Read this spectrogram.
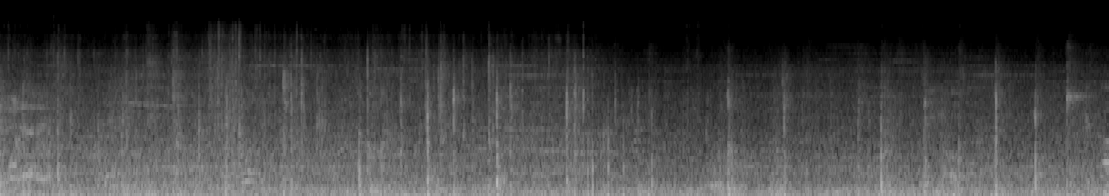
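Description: Footsteps climb stone stairs and then walk across a hard floor.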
